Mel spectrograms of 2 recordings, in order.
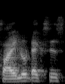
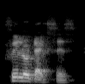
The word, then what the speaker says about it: phyllotaxis: Actually leaf को तो इसी वजह से कुछ लोग इसको फाइलोटैक्सिस पढ़ते हैं तो वो गलत है, तो इसकी राइट प्रोनाउंसिएशन है फिलोटैक्सिस.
